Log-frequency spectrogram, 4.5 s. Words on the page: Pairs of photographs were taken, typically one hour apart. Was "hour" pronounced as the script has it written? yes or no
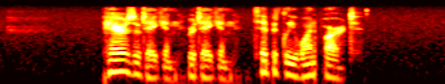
no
